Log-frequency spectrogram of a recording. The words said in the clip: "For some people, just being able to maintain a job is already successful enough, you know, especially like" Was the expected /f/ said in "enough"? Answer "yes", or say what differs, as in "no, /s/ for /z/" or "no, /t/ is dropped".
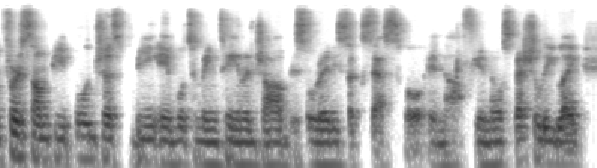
yes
